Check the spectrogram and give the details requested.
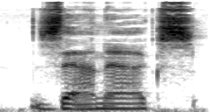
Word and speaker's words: Xana: Did you guys know that Xana used to tell people that the way to pronounce her name was like Xanax minus the X, Xana?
